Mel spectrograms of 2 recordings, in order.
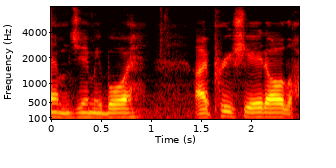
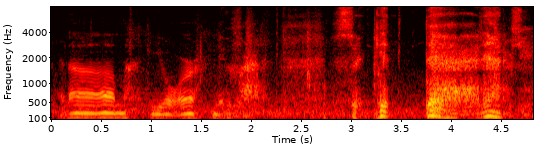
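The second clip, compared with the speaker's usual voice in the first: slow, stretched and a little softer; lightly voiced persona, taking his time; slow put-on voice; 2 semitones lower, 7 dB quieter than usual. Greeting new friends in a slow, softer put-on voice. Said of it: "What is wrong with his voice?".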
